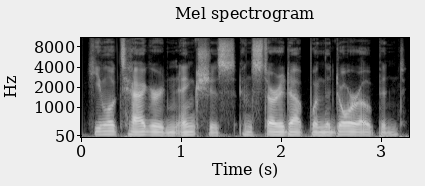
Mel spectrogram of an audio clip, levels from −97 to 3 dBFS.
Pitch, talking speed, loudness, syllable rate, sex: 90 Hz, 220 wpm, -19 LUFS, 5.8 syllables/s, male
